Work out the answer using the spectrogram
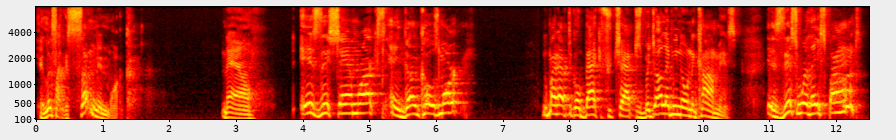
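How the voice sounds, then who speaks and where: A man's voice: high voice, big pitch swings, measured pace, long pauses, darkish tone. An American man hosting a casual, slangy recap, telling the story colloquially and acting out reactions. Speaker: YouTube host recapping manga.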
